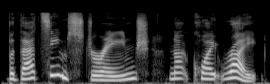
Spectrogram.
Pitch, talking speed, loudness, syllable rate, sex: 255 Hz, 135 wpm, -16 LUFS, 3.9 syllables/s, female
